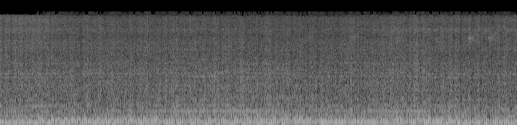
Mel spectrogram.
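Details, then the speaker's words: Six-cylinder engine that hasn't run in a good while, just started with starting spray, cold with thick oil, pedal held to prevent stalling: lumpy, sputtering, running on about four cylinders; cold misfire, other cylinders later lighting. "So, it's running, but it's running like crap. It's running on like four cylinders. I can hear it sputtering."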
